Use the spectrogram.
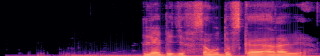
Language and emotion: Russian, neutral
